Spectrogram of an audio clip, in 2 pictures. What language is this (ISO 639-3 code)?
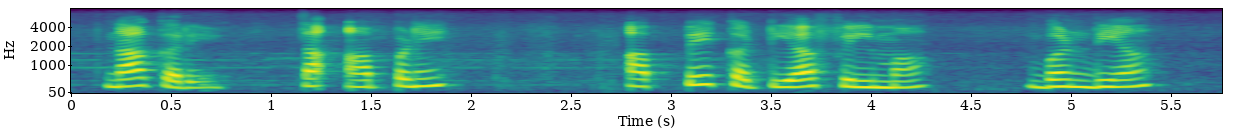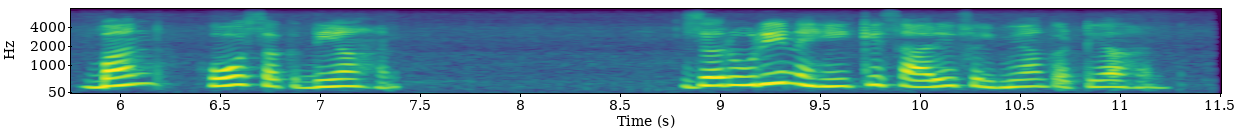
pan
